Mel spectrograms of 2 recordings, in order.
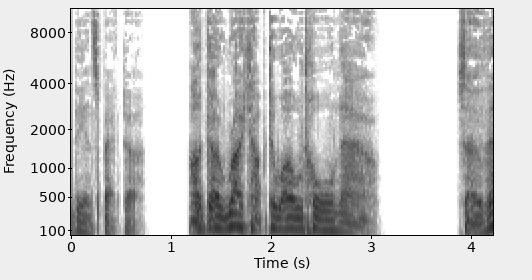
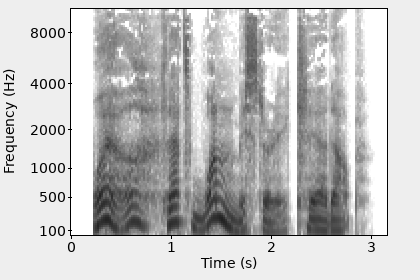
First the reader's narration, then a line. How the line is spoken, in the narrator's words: I said with a sigh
